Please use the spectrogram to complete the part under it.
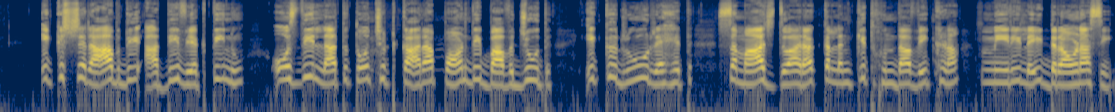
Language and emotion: Punjabi, disgusted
